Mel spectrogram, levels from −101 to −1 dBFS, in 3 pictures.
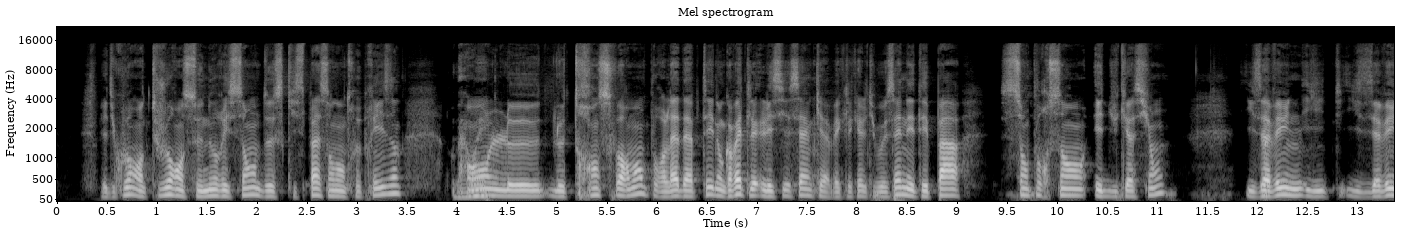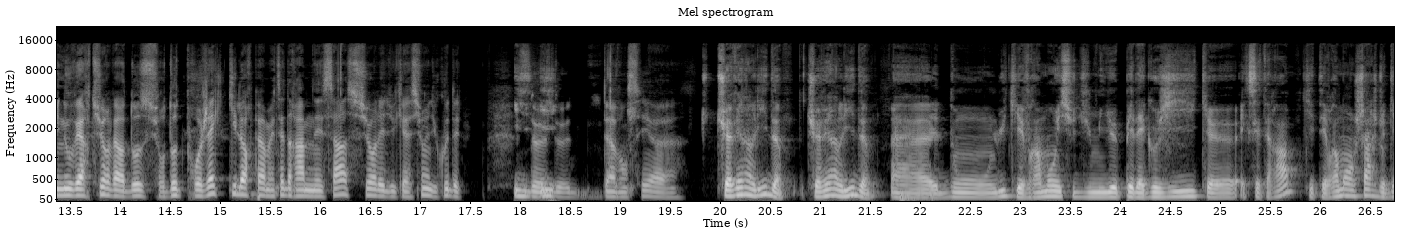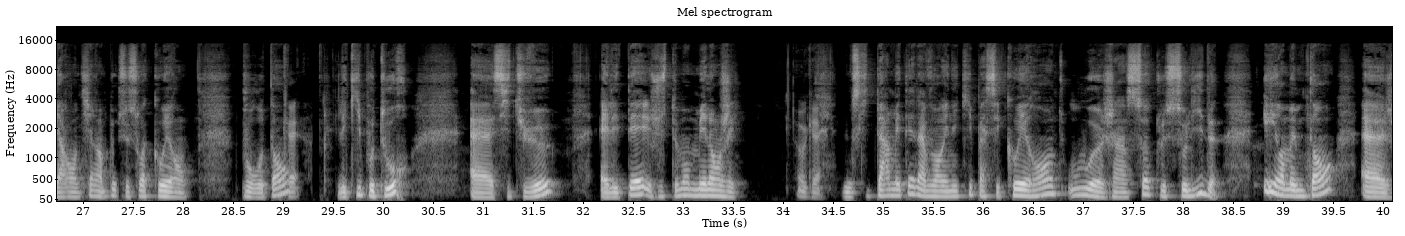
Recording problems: abrupt cut into speech; at the end

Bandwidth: 14.5 kHz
